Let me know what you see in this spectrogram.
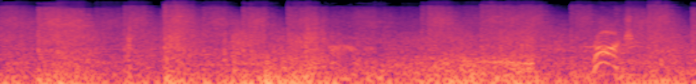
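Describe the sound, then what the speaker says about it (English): Explosive charges detonate in the video game Damnation, a rapid series of heavy booms and crashing rumbles layered with mechanical clatter and debris, loud and close, with a brief voice and whistling tones near the end. "Explosives are the trigger, but gravity will do most of the work."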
